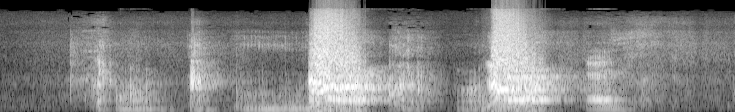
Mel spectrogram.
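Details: Truus, a pet dog that is three quarters Dogue de Bordeaux and one quarter Rottweiler, gives two loud, deep, booming barks about a second apart, preceded by softer short huffs and low grumbles.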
